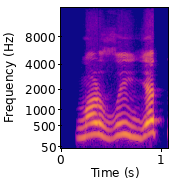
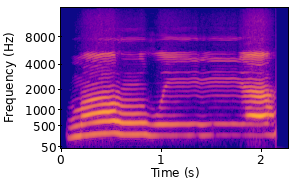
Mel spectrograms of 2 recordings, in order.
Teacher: اب یہاں پہ وقف ہو گیا تو ہم مرضیت نہیں کریں گے، یہاں پہ ہم صرف ہا کی آواز نکالیں گے، نہ ہی 2 زبر پڑھیں گے، نہ ہی تا کی آواز آئے گی۔ جب بھی یہ والی جو گول والی تا ہے اس پہ وقف ہوگا تو یہ تا کی آواز نہیں ہا میں بدل جائے گا تا، تو ہم یہاں پہ صرف ہا کی آواز نکالیں گے، مرضیہ۔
